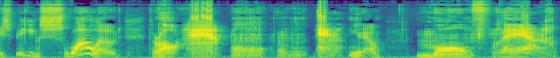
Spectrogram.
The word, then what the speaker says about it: frère: You have to be doing and you pronounce those last letters, frère, whereas you don't say that in spoken French.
